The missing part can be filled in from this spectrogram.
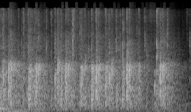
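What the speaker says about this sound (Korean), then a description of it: "자, 우리 박수 한번 주십시오" Short burst of audience applause at a YMCA founding anniversary ceremony in Gunsan, Korea, a brief full-room clapping that swells in waves and trails off.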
